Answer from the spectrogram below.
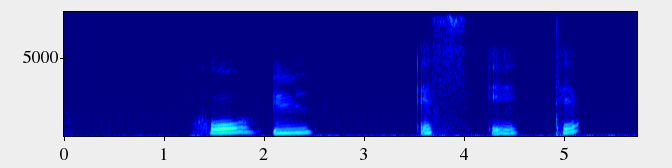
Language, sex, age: Norwegian, female, 35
